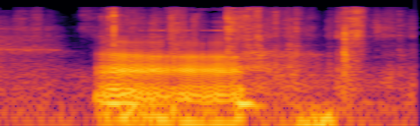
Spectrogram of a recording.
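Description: Paper being torn by hand on all sides to decorate the back of a journal: a loud, rasping rip lasting under a second, followed by a few shorter, softer tearing sounds, with no talking.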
